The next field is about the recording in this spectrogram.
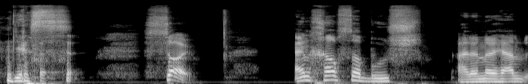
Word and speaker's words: Anheuser-Busch: Anheuser-Busch.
